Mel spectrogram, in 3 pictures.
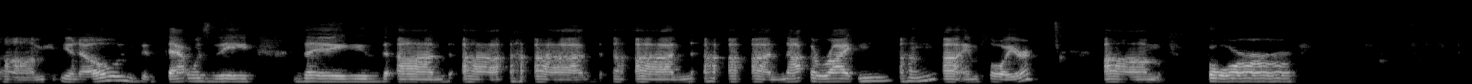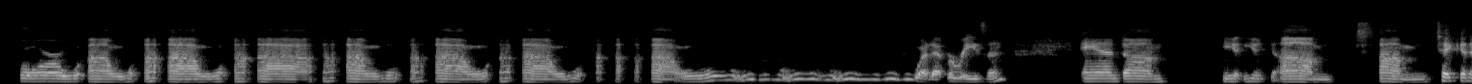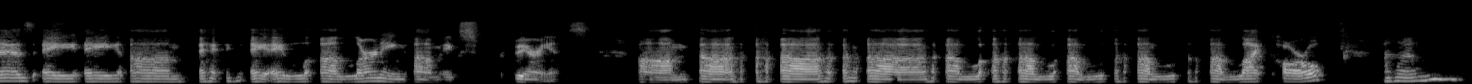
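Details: Adult man who describes himself as a person who stutters, speaking with repetitions, interjections and pauses while co-hosting a webinar: stuttering.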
